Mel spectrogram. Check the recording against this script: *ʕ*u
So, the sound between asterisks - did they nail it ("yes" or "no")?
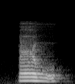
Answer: yes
